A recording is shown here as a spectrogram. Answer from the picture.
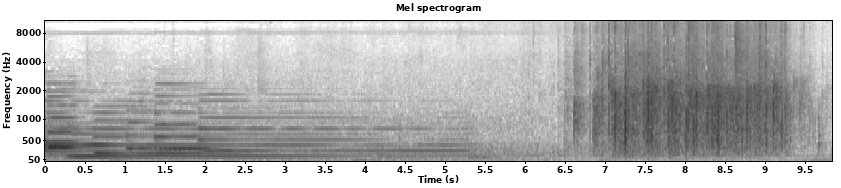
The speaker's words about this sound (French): Il y a même j'ai gardé les applaudissements du public pour faire le live.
